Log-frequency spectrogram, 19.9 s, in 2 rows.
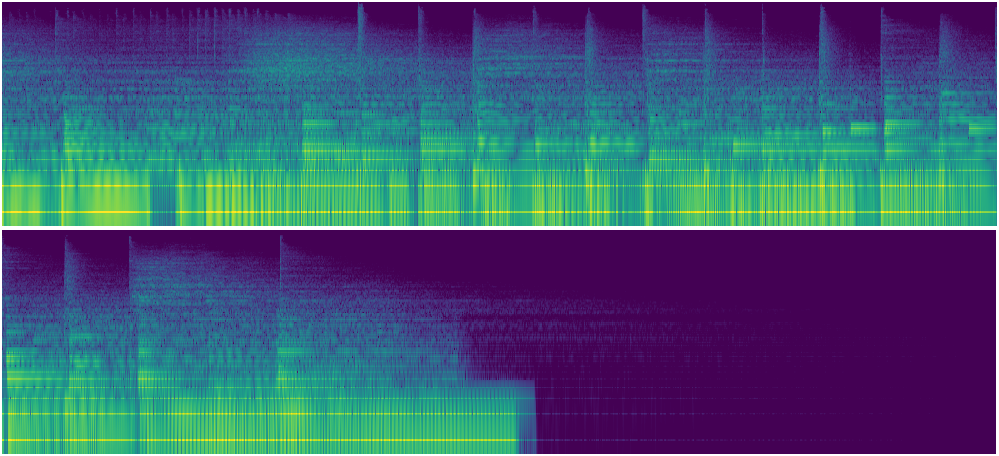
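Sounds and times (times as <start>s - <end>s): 
Christmas song backing track: 0.0s - 15.6s.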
